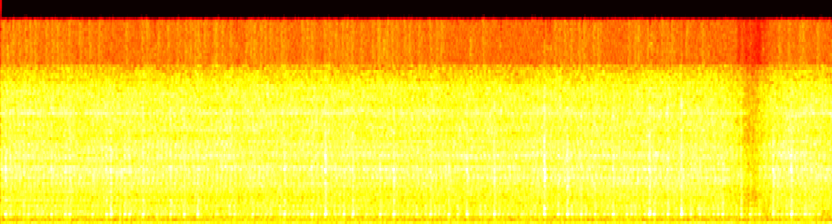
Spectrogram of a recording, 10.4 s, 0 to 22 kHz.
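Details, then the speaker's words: Turbocharged 5.3 V8 Chevelle engine at steady idle, with an irregular light metallic rattle of roughly a couple of ticks per second over the drone. The rattle was faint at first and is growing louder with driving; its source is undetermined. "when it first started it was pretty faint and as time go I just kept driving it I didn't care um it's getting louder and louder"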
